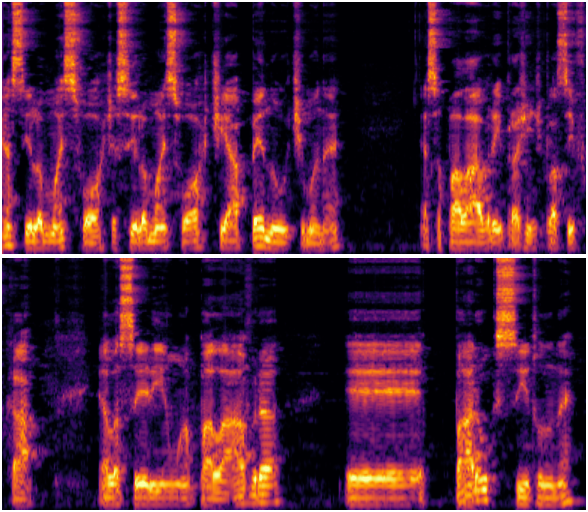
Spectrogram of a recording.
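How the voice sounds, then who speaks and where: Low husky-voiced male teacher. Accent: Brazilian Portuguese. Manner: patient, explaining step by step with frequent check-ins. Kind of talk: online classroom lesson. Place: home recording for online class.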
